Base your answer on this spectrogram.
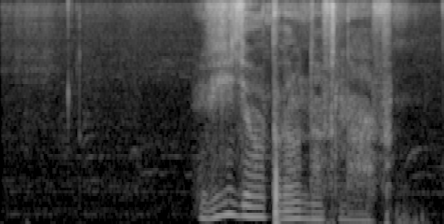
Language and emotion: Russian, sad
